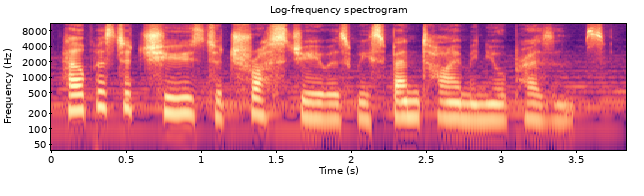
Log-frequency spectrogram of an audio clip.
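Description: A woman reading a scripted devotional in a gentle, measured, reflective way. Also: low-pitched, faint music behind. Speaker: devotional reader.

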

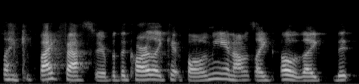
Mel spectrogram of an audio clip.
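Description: A woman's voice: mid-range voice, quick pace, highs cut off. Giggly young woman telling a story. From Mexico. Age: 20s. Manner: animated, giggly, acts out voices in stories. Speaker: podcast co-host. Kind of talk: casual storytelling chat.

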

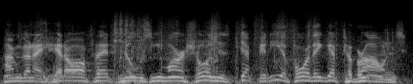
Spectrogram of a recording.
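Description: An actor playing a menacing cattle rustler with a gruff, hostile manner and an American Western accent in a radio western. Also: male voice, a little high, fairly quick. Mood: scheming. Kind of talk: 1950s radio western acting. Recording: faintly noisy vintage radio recording.

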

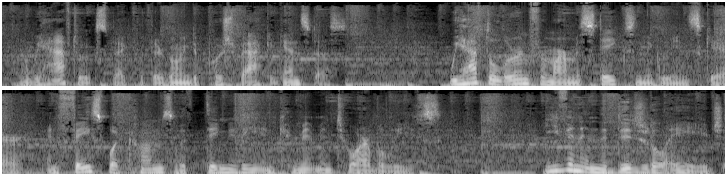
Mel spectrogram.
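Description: A man delivering scripted narration as a podcast host. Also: medium pitch.

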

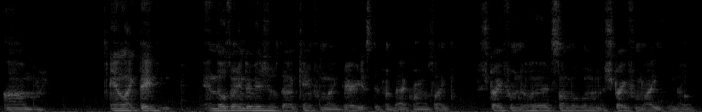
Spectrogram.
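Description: A man's voice: mid-range voice, steady tone, moderate pace, fairly bright tone, distant mic, a little hiss or hum, rough recording. A young man from Haiti, a college student, talking casually in a rambling way with many fillers and restarts. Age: young adult. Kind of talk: casual conversation.

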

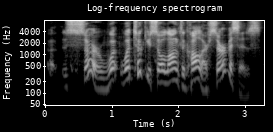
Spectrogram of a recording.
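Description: Earnest call center ghost agent, high voice, bouncy intonation, super deferential, comedy sketch. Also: male voice, wildly swooping pitch, normal speed, exaggerated voice. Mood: courteous. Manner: deferential customer-service politeness. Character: polite, earnest ghost-removal hotline agent. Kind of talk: audio comedy sketch acting.

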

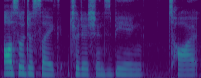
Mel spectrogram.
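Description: A woman's voice: mid-range voice, flat delivery, slow pace. A young woman giving casual interview answers in a chatty way, with lots of "like" fillers. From Canada. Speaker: interviewee, actor.

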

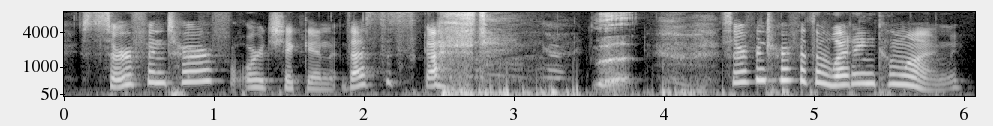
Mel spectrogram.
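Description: A woman's voice: high-pitched, sing-song, takes it slowly. A woman co-hosting a podcast, reading an essay aloud in a theatrical way and breaking off into casual banter. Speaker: podcast co-host.

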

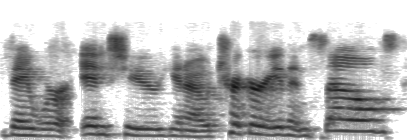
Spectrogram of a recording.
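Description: A woman in her thirties with an American accent, speaking in an animated, informal way as a guest in a casual interview. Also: medium pitch, a little slow, highs cut off. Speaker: podcast guest, sales coach.

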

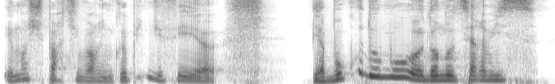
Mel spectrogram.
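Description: A man with a Paris suburban accent tells anecdotes in an easygoing chat. His voice is mellow and dark. He acts out other people's lines and laughs along as he goes. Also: on the high side, quick pace, vocal fry. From Paris suburbs, France. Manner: animated, mimics voices in anecdotes, laughs often. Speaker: guest. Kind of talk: casual storytelling.

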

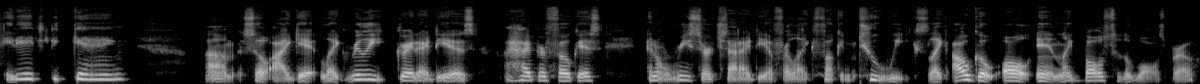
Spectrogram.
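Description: A raspy, fairly deep-voiced person from Ohio, hosting a podcast in a loose, profane, rambling monologue. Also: sing-song, a little slow, no room sound, clean studio sound. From Ohio, USA. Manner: loose and profane, drifting between topics. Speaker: podcast host.

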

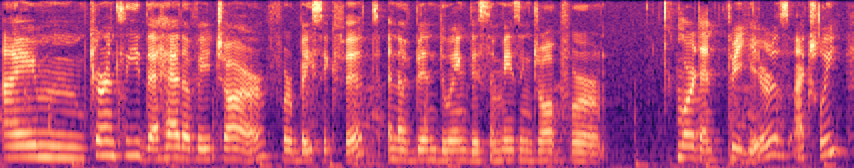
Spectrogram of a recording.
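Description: A woman's voice: lowish voice, a little slow, darkish tone, soft background music. A middle-aged woman from French Canada with a French Canadian accent, speaking English as a guest with many fillers and repeated words. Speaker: head of HR, guest. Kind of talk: interview chat.

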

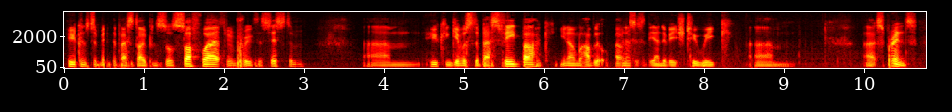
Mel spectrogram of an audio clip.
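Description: Low-voiced man co-hosting a podcast. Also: normal speed, no room sound, rough recording. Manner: explains plans at length, many fillers and restarts. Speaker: podcast co-host. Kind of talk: casual podcast chat.

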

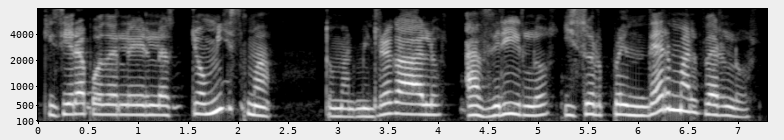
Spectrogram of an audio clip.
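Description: A woman playing a gentle, wistful little girl in a radio drama, speaking plaintively and earnestly. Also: sits high, slow. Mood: longing.

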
